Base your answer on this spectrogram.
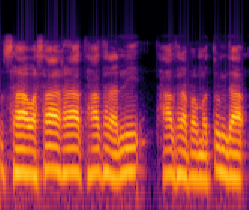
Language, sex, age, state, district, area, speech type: Manipuri, male, 30-45, Manipur, Bishnupur, rural, spontaneous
